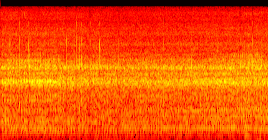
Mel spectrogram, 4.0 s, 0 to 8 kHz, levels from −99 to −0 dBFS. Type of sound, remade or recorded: recorded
